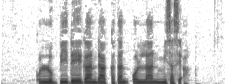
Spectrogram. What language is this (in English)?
Oromo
